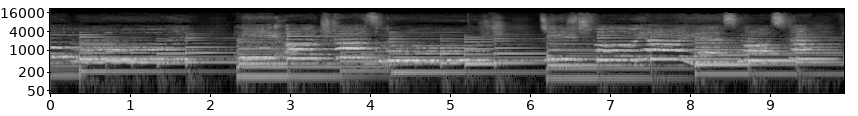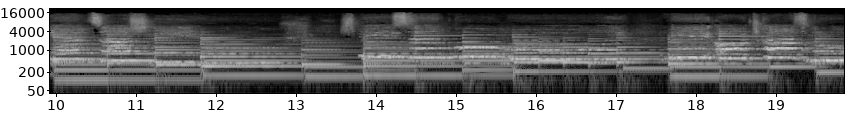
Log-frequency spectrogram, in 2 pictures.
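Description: Children's choir of girls singing a song with piano accompaniment.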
